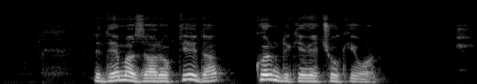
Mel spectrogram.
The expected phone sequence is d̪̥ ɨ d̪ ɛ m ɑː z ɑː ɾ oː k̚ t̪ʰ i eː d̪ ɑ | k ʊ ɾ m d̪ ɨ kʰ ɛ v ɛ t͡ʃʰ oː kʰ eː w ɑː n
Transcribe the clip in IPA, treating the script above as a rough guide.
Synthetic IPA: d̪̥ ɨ d̪ ɛ m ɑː z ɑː ɾ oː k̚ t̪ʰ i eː d̪ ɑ | k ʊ ɾ m d̪ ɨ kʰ ɛ v ɛ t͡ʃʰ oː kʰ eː w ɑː n

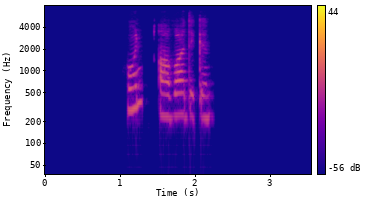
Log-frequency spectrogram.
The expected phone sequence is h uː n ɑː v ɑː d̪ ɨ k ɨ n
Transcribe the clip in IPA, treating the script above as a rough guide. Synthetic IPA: h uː n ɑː v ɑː d̪ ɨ k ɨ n

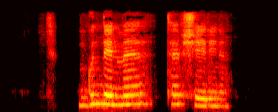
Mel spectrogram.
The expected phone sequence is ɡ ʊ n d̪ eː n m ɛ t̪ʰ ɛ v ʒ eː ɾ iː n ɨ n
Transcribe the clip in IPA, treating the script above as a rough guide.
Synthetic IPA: ɡ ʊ n d̪ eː n m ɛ t̪ʰ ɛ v ʃ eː ɾ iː n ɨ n

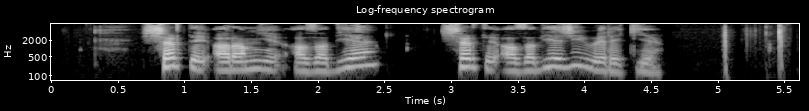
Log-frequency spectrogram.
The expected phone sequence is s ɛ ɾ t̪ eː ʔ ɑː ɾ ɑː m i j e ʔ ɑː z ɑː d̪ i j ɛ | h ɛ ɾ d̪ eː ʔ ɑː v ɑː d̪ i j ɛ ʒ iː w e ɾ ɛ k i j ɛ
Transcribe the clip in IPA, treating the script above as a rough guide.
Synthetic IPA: ʃ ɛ ɾ t̪ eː ʔ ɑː ɾ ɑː m i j e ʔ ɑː z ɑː d̪ i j ɛ | ʃ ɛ ɾ t̪ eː ʔ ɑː z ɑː d̪ i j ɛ ʒ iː w e ɾ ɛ k i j ɛ

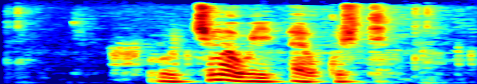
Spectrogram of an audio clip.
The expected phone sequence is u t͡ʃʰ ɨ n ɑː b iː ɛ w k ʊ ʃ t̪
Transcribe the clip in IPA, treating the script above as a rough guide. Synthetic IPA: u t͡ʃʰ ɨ m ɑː w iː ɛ w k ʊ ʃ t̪

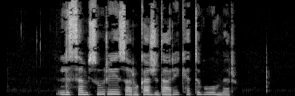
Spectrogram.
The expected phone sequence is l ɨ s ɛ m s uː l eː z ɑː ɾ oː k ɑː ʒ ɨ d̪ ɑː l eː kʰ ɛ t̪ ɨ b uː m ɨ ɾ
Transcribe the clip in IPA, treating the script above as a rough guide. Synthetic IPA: l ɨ s ɛ m s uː ɾ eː z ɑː ɾ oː k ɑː ʒ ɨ d̪ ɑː ɾ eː kʰ ɛ t̪ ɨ b uː m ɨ ɾ

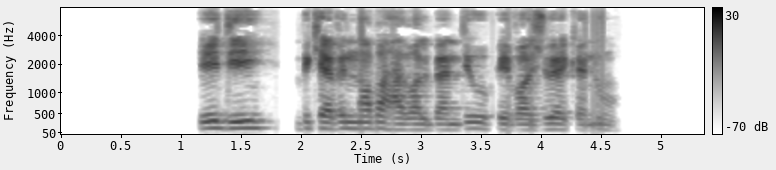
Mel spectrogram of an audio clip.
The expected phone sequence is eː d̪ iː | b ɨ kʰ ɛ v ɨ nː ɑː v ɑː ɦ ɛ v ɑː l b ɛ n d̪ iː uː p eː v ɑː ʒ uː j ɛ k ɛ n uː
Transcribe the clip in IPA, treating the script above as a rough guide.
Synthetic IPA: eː d̪ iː | b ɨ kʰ ɛ v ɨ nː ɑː v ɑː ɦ ɛ v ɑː l b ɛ n d̪ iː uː p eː v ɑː ʒ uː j ɛ k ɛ n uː

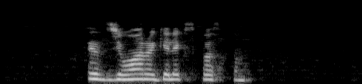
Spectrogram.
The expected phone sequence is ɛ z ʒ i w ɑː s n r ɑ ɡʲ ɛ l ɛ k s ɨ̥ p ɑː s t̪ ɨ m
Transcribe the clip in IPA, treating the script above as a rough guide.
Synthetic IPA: ɛ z ʒ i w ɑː n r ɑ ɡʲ ɛ l ɛ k s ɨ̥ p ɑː s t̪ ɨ m

